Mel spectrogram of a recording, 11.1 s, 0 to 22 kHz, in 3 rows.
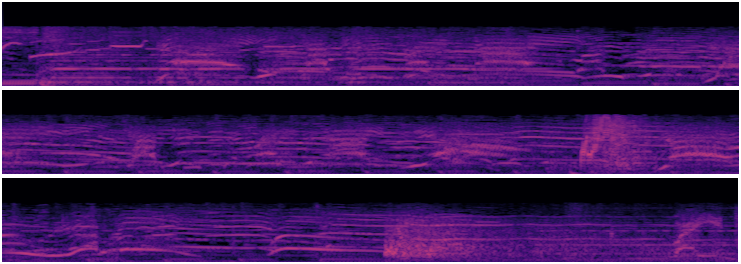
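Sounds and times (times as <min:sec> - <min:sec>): excited cartoon crowd voices: 0:00.0 - 0:11.0
sharp whip-like swish: 0:06.6 - 0:07.0.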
